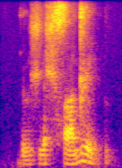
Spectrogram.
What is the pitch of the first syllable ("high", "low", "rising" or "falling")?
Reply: low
